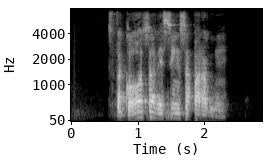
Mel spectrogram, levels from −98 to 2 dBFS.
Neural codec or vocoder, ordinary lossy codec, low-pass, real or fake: none; Opus, 64 kbps; 7.2 kHz; real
